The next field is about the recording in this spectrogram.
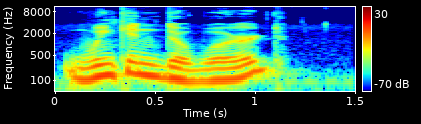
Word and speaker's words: Wynkyn de Worde: The first chapter about printing introduces the person, and forgive me if I mispronounce his name, Wynkyn de Worde. – That's good. Let's go with that.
